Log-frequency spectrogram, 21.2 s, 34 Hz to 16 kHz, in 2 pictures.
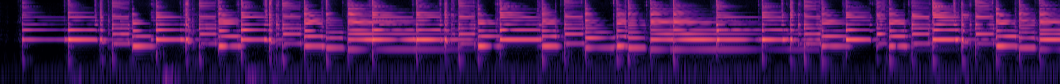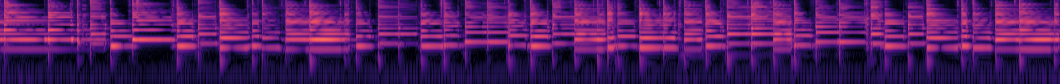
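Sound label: A major md304, irish mandolin; mickey chewing bubblegum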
